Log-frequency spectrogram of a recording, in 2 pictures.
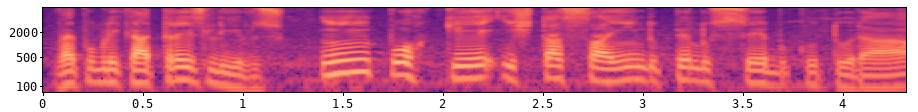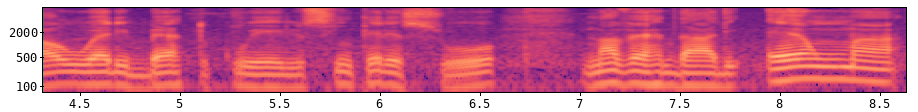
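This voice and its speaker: A man's voice: lowish voice, creaky, mellow. A man with a Northeastern Brazilian accent, a writer answering in a conversational interview and telling stories, often repeating words and phrases for emphasis. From Paraíba, Northeast Brazil. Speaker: writer and playwright, interview guest.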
